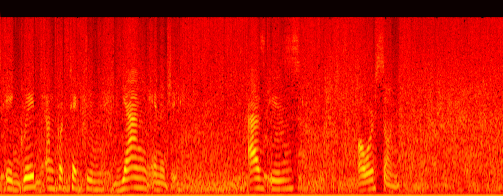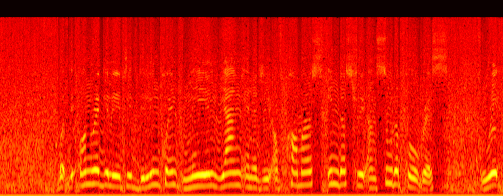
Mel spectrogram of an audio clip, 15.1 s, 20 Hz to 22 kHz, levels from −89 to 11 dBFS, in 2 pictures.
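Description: From start to finish the sound carries distortion that tracks the signal, with the error only about 10 dB below it. The likely cause is low bit depth without dither: the samples were truncated onto a coarse grid, consistent with a 4-bit word, so the rounding error moves with the sound itself. On a waveform the trace looks stair-stepped, and on a spectrogram a broad noise floor rises and falls along with the signal's level.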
